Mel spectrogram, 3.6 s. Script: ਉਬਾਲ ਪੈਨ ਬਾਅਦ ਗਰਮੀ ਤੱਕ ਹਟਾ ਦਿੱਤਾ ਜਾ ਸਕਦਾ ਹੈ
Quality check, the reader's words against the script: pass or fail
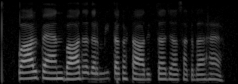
pass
